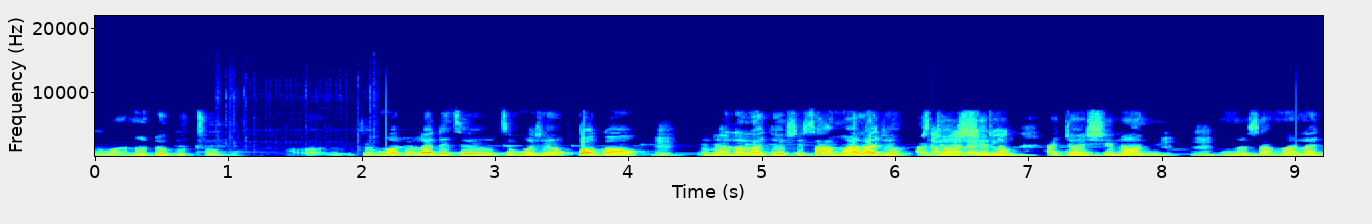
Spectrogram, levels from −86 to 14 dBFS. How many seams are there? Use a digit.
1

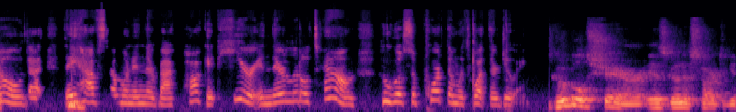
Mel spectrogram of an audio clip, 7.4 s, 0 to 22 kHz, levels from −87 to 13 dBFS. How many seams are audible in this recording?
1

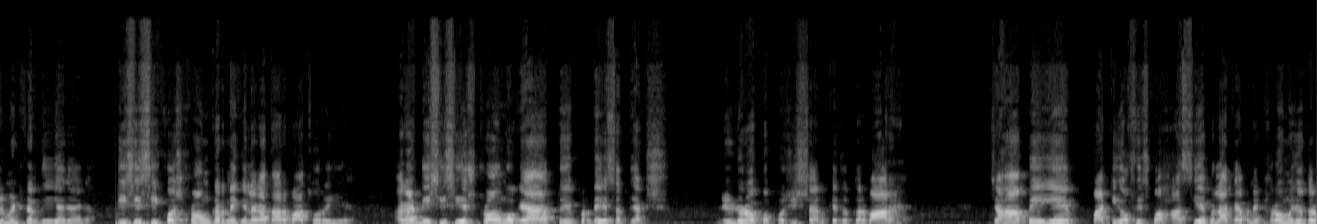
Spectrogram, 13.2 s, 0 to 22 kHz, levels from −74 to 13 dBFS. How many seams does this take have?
1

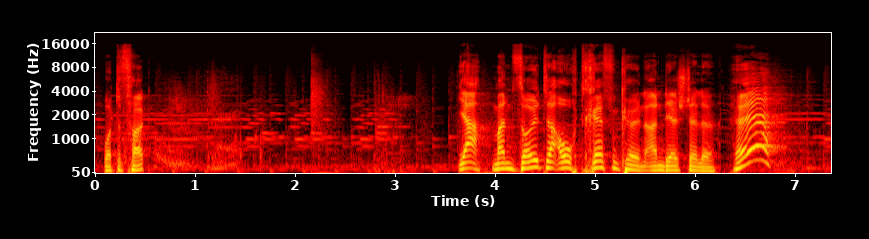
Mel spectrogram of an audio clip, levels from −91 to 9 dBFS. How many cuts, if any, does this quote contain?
1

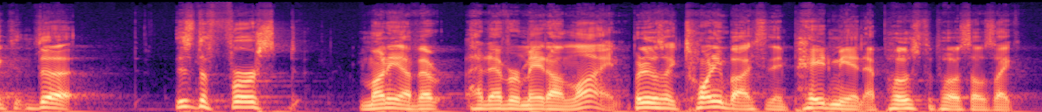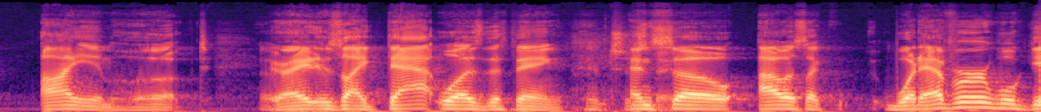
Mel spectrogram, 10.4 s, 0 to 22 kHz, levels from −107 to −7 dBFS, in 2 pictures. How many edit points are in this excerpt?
1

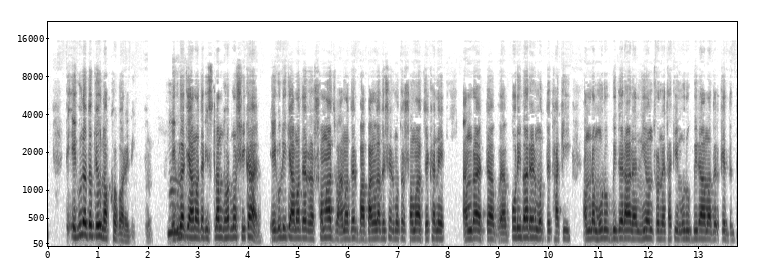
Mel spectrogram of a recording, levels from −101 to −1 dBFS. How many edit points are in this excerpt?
1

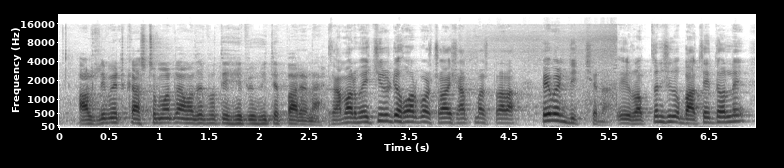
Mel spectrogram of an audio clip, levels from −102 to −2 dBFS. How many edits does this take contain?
2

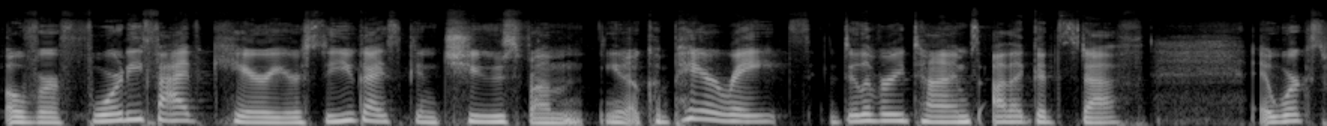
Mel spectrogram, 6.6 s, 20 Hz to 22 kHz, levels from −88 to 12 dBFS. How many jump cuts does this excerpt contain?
0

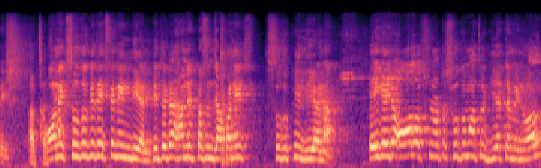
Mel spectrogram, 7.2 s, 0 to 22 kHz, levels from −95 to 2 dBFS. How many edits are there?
0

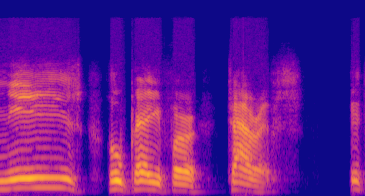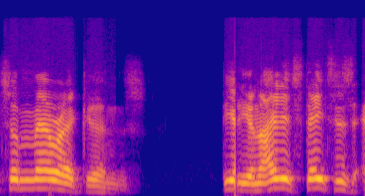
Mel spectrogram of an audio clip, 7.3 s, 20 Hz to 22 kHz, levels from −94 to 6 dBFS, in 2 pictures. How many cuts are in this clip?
1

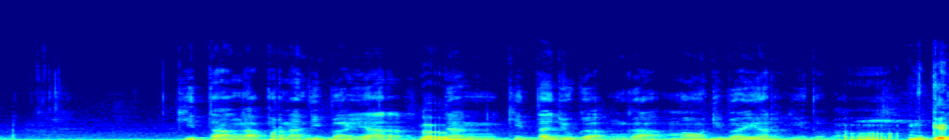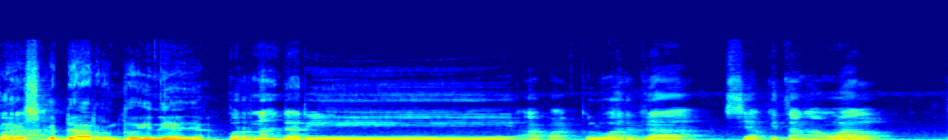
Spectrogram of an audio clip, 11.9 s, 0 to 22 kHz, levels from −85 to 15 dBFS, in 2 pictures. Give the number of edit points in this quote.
0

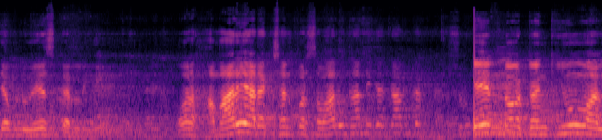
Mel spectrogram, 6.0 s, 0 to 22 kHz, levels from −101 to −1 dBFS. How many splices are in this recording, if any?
1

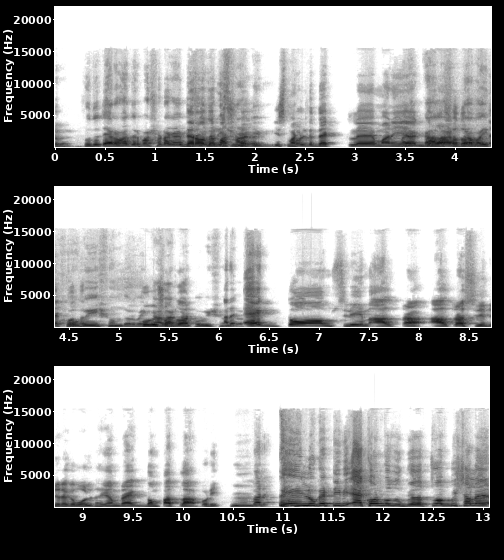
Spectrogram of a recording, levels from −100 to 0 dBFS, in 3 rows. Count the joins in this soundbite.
2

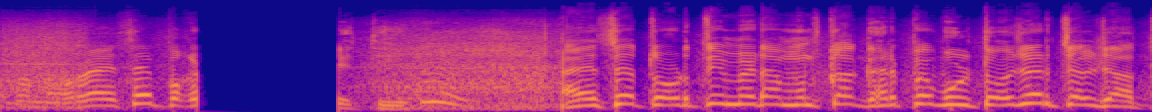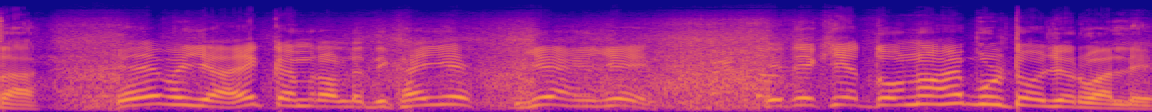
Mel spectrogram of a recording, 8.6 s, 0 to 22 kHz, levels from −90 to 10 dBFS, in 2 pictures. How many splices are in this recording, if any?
0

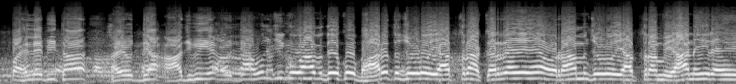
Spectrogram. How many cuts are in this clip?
1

